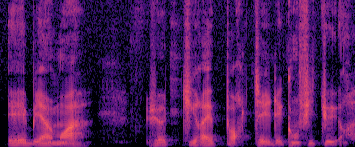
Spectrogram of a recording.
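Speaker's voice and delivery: quietly promising jam; said low. A narrator's reading. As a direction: drop it down to a secret. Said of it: "m'a dit tout bas".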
